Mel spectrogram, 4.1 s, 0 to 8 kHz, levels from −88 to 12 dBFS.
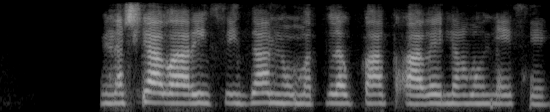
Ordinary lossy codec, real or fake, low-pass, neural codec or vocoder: AAC, 48 kbps; fake; 7.2 kHz; codec, 24 kHz, 1.5 kbps, HILCodec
